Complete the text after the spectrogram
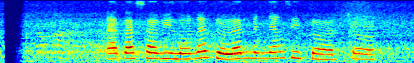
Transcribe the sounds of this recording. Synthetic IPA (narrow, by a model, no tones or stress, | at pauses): nat̪asawilonad̪̥o̤lanməɲaŋsid̪̥ɔart͡ʃɔ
